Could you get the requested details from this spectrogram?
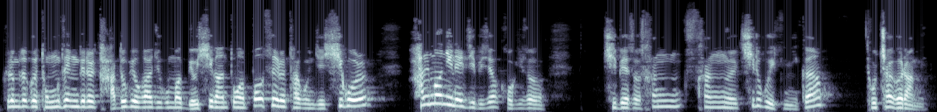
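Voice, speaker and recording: A man's voice: high voice, expressive, brisk. A male pastor in his thirties preaching a sermon, retelling a television drama scene as a story. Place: church sanctuary.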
